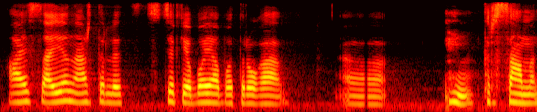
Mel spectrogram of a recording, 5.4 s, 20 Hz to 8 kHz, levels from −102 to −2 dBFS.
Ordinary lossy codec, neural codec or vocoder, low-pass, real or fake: none; none; 7.2 kHz; real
